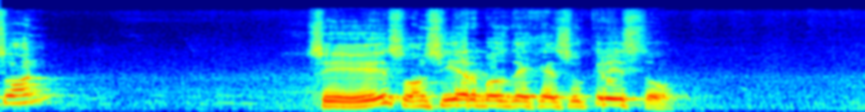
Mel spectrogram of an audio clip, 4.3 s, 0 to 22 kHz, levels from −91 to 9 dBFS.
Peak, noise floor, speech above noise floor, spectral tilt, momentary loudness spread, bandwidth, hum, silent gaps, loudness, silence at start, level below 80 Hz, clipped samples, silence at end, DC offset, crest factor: 0 dBFS; -51 dBFS; 40 dB; -6 dB/octave; 10 LU; 16.5 kHz; none; none; -11 LUFS; 0 s; -60 dBFS; under 0.1%; 0.95 s; under 0.1%; 12 dB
